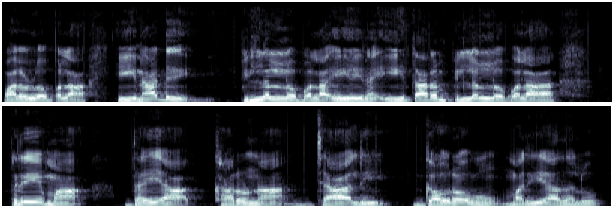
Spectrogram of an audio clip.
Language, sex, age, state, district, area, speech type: Telugu, male, 30-45, Telangana, Sangareddy, rural, spontaneous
